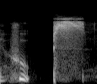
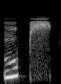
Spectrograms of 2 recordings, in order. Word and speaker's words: hoop: same hoop and hoops the h is heard just by airflow you make air hoop hoops if you don't have the h it will sound like oops because we just start with the vowel ooh oops i made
